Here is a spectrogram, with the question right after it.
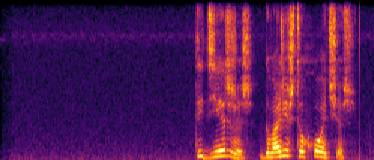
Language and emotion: Russian, angry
